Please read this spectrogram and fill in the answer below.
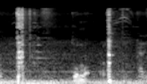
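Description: A metal hand tool jabbed into hard soil, giving two sharp knocks about a second and a half apart, over a low steady rumble.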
